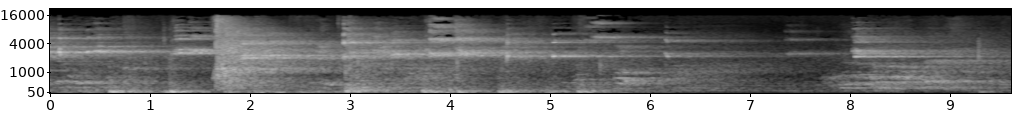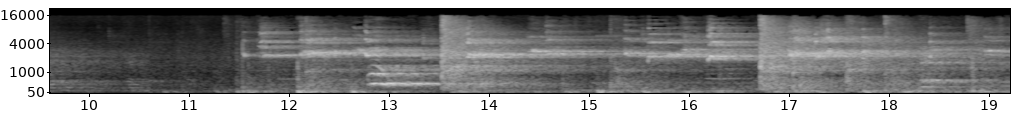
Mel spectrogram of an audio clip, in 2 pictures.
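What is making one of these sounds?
Rackets strike a shuttlecock in quick rallies in a large echoing hall.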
